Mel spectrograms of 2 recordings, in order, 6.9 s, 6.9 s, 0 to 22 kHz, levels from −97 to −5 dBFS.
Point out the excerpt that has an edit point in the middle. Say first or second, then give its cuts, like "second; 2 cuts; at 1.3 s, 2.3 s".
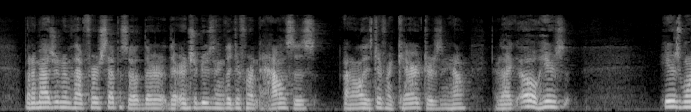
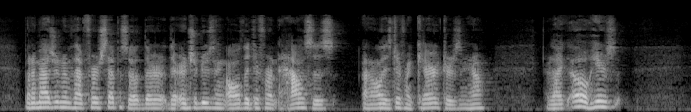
first; 2 cuts; at 2.2 s, 4.7 s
